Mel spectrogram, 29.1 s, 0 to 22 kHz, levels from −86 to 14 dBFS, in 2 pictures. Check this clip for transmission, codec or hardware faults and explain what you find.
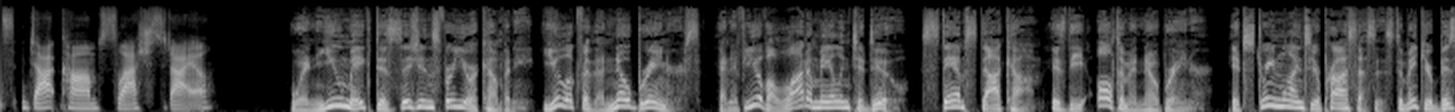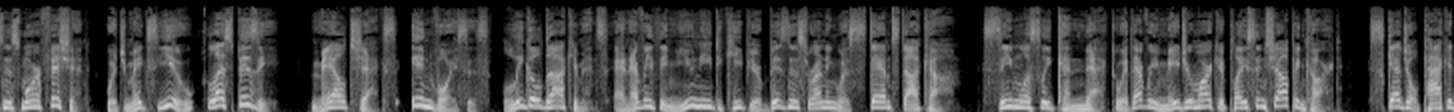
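No faults were found.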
